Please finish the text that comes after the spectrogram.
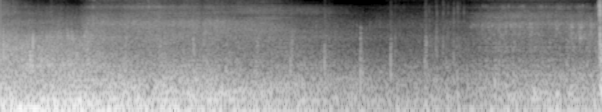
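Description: A Confringo blasting spell explodes in Hogwarts Legacy, a loud rumbling blast that rolls on as a dense low boom and slowly fades, with a sharp crack returning at the very end.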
